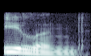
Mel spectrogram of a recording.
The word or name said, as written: eland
